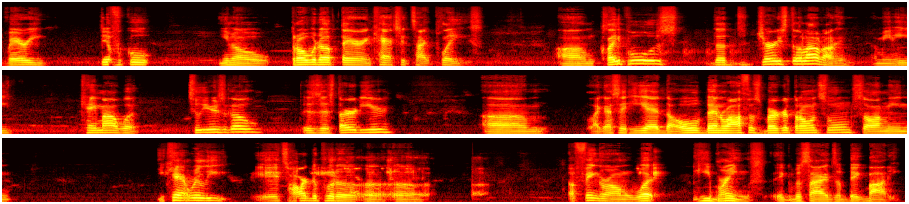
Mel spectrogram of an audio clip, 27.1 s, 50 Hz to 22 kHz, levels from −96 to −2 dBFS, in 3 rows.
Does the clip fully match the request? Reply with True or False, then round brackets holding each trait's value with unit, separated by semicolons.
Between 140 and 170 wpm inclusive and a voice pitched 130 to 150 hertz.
True (160 wpm; 135 Hz)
